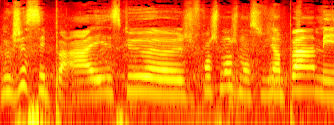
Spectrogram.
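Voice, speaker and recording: A woman speaks at a fairly quick pace amid crowd noise in the background. Audible room echo surrounds her voice. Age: 20s. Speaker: fashion influencer. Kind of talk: casual interview. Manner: animated; hesitant with many fillers.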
